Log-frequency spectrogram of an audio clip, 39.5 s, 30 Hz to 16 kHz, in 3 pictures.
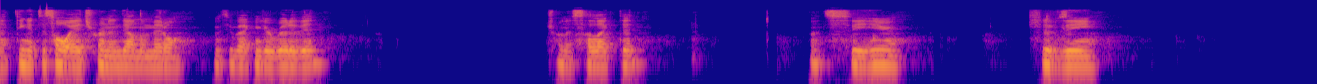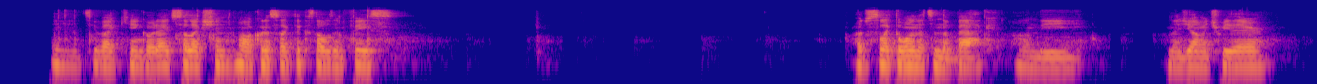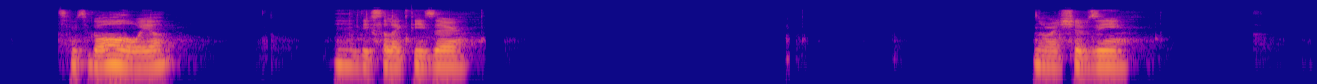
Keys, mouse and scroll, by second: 3.7 alt+click, 4.6 alt+click, 7.6 ctrl+KP_1, 9.2 shift+middle click, 12.2 shift+z, 13.6 click, 13.8 click, 15.0 click, 18.1 alt+click, 19.4-20.5 drag, 22.7 alt+click, 24.4-26.6 middle drag, 27.5-29.8 middle drag, 30.1 shift+click, 31.0 shift+click, 33.9 c, 36.0 middle click, 37.8 shift+z, 37.9 middle click, 39.0-39.5 middle drag.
